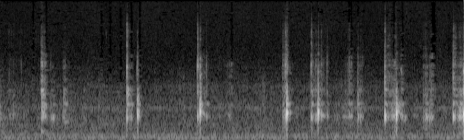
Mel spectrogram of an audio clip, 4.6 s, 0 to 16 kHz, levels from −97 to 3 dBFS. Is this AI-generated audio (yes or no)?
no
